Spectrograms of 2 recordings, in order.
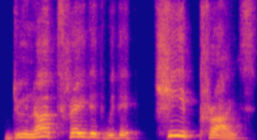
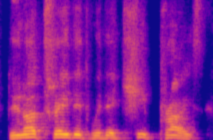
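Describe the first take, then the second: First: The stress falls on the word cheap. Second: The stress falls on the words not trade. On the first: Selling at a better price is allowed. The speaker calls it wrong. "means sell it with a better price" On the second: The trade itself is forbidden. The speaker calls it right. "Emphasis should be on the first part of the verse"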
